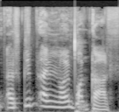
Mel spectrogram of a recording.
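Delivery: speaking through a full mouth. Making an announcement to the other speaker while talking with your mouth full. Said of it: "aber ich rede mit vollem Mund".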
